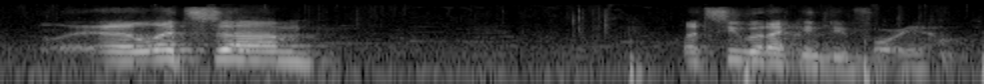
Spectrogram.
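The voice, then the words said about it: Character voice with an accent. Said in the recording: “I'm turning into Nook as I go with this accent.”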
